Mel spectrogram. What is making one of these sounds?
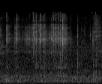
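A game stone clicks onto a wooden board.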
